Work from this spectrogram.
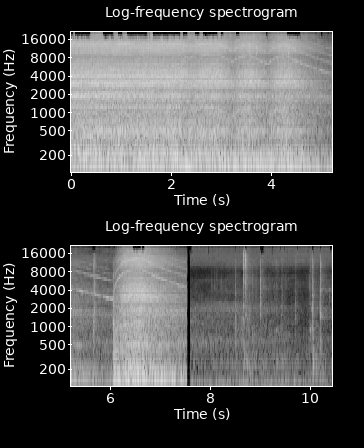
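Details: Vacuum cleaner after replacing a plug whose cord had broken internally: steady high motor whine with even airflow roar, dips briefly, spins back up cleanly before switching off; motor runs normally.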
